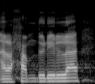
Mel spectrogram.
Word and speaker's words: Alhamdulillah: membacanya aja alhamdulillahirobbilalamin oke Alhamdulillah pakai huruf Alhamdulillah itu menggunakan huruf H jadi jangan baca alhamdulillah di huruf Indonesia Ha itu cuman satu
